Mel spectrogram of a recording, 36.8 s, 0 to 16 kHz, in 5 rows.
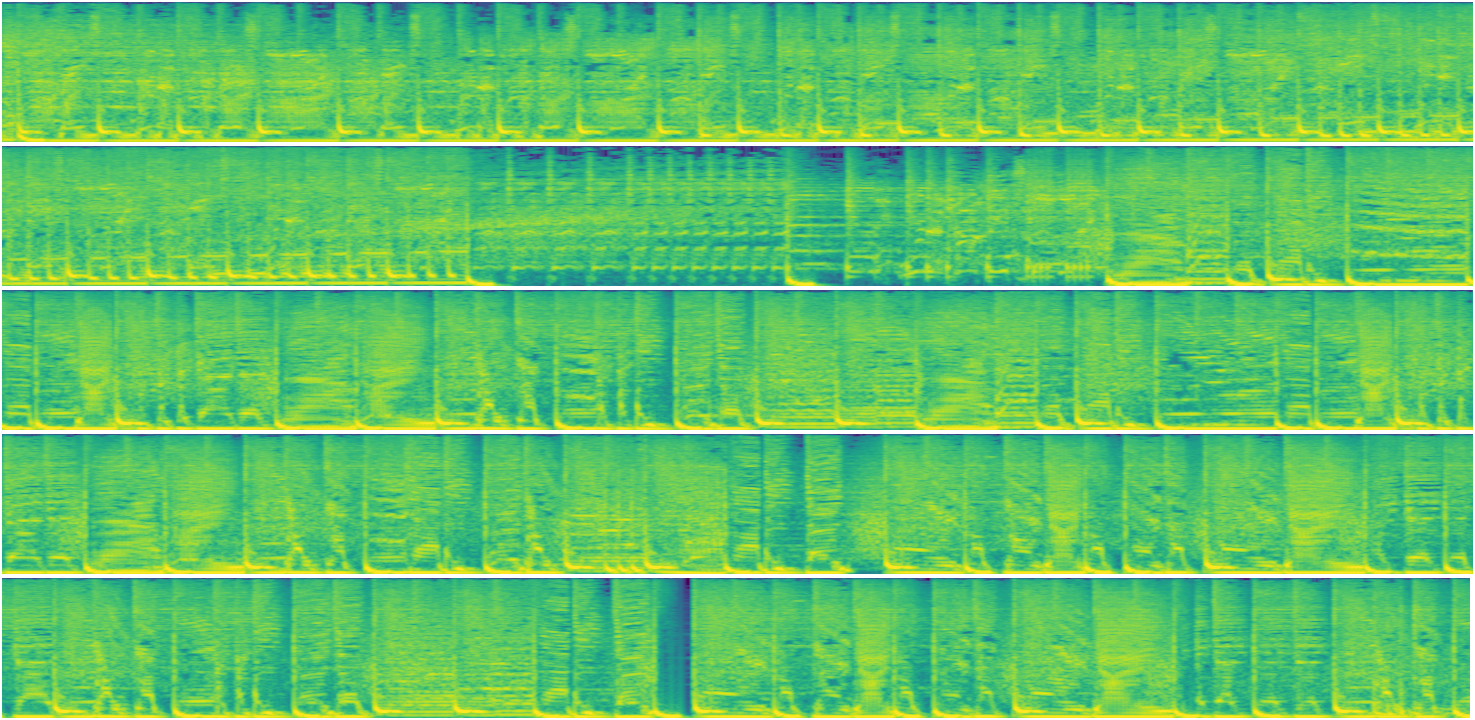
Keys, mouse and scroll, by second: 1.0 click, 7.2 Delete, 7.8 click, 13.7 ctrl+t, 14.9 click, 18.2 alt+click, 22.0 Return, 23.1 click, 27.1 click, 34.1-35.6 scroll down 1, 35.6 Delete, 36.3 click.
